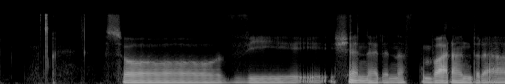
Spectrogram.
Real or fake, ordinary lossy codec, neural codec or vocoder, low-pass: fake; none; codec, 24 kHz, 0.9 kbps, WavTokenizer, medium speech release version 2; 10.8 kHz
